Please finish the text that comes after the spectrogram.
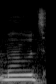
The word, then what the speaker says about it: MOODS: And I'm so sorry that last time in my video I said mods, not moods.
